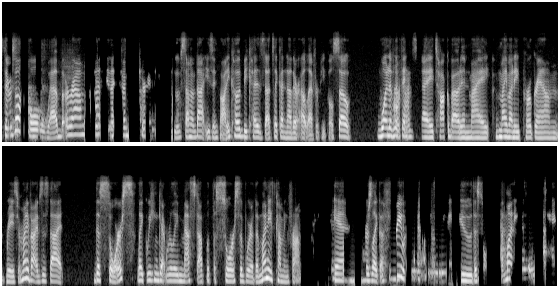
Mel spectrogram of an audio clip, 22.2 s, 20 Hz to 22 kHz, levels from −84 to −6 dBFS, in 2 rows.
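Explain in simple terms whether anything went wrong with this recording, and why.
Three problems appear at the start and end of the clip, all pointing to a call's echo canceller struggling while both sides talked.

Other side's voice leaking through: from 0.0 to 3.4 s and again from 17.3 s to the end, a second, fainter voice sits under the main talker. It is likely the far end playing from a loudspeaker and not fully removed by the echo canceller.

Speech suppressed in double talk: from 0.1 to 3.5 s and from 17.1 s to the end, the main talker's speech dips sharply and nearly vanishes at its worst. Over the opening stretch, about two seconds in total are affected. The likely cause is the canceller turning everything down because it could not tell its own talker apart from the echo.

Background gated by the echo canceller: for about a fifth of a second, between 17.43 and 17.62 s, the room sound drops out almost completely and then returns. 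The canceller clamped the microphone hard while the loudspeaker was playing.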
